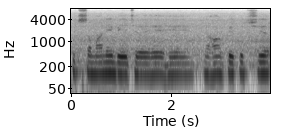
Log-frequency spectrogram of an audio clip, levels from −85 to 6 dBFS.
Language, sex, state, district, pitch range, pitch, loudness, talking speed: Hindi, male, Madhya Pradesh, Dhar, 125-135 Hz, 130 Hz, -15 LUFS, 105 wpm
